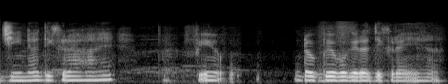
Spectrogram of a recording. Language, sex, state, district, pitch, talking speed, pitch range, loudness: Hindi, female, Uttar Pradesh, Shamli, 185 Hz, 135 wpm, 180-195 Hz, -15 LUFS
